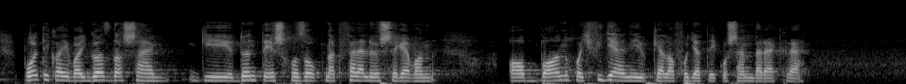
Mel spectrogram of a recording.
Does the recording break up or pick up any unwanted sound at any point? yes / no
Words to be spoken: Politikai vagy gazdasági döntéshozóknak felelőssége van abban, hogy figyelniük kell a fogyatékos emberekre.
no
